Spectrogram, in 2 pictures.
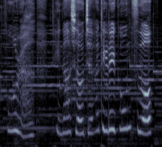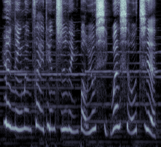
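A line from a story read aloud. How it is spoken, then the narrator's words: Heavy sigh, murmuring. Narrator (Chinese): 阿梅重重叹气，喃喃自语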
